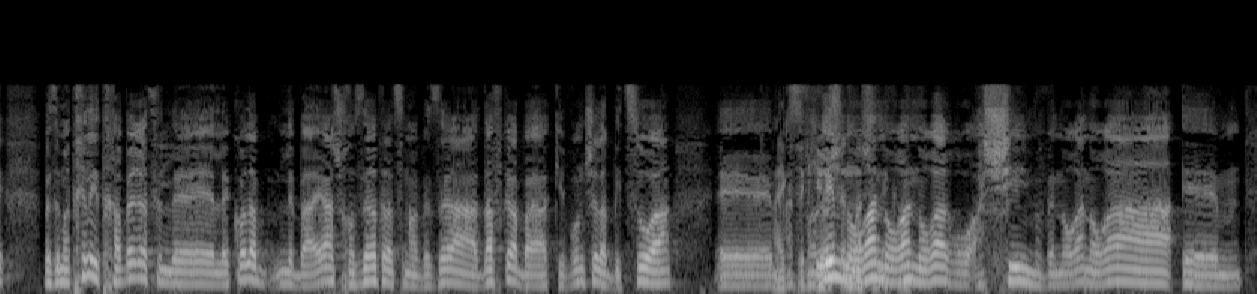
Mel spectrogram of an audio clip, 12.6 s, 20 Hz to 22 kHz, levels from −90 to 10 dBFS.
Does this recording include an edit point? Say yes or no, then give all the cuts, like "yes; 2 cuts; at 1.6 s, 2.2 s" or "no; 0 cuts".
yes; 2 cuts; at 9.1 s, 10.8 s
